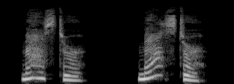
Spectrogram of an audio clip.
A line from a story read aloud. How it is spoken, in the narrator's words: the golden harp cried out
